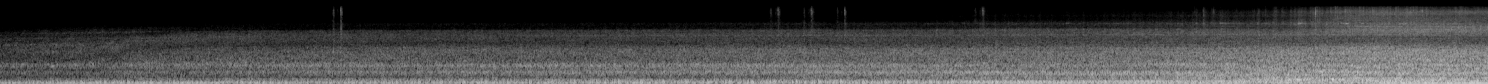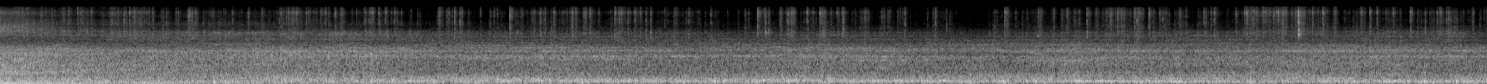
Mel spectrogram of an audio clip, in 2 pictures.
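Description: Railtour hauled by Class 37 and Class 47 diesel locomotives approaching and passing close by, the engine sound growing to its loudest about halfway through. The carriages then roll past with a steady rumble and repeated clicks of wheels over the rail joints.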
